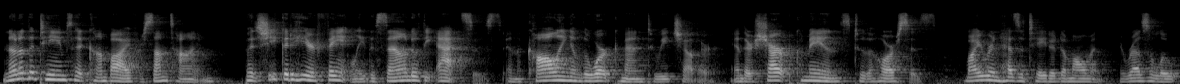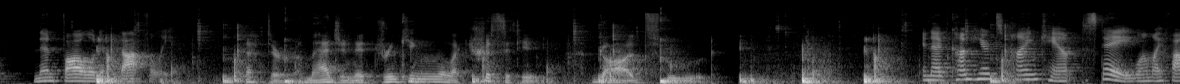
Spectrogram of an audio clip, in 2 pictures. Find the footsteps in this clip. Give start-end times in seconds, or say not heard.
12.8-21.9.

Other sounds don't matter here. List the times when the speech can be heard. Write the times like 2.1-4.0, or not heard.
0.0-13.6, 14.2-18.9, 21.0-23.5.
